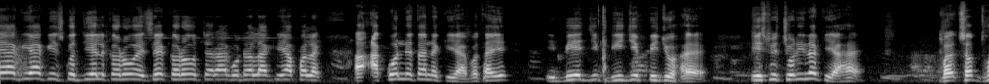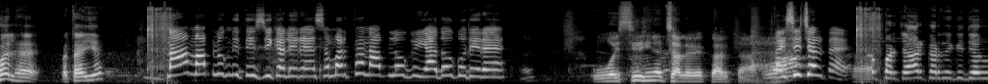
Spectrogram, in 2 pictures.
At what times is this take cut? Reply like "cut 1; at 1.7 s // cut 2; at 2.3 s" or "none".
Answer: cut 1; at 11.5 s // cut 2; at 18.6 s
